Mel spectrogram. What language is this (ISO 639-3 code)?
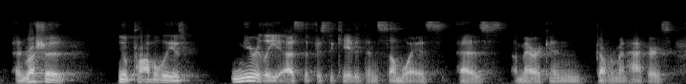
eng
